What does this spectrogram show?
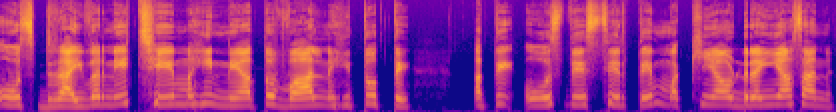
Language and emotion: Punjabi, disgusted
